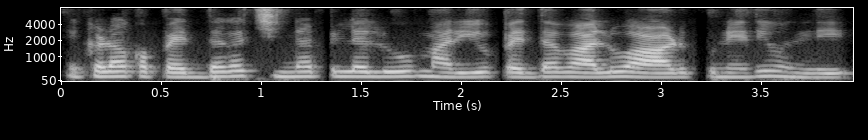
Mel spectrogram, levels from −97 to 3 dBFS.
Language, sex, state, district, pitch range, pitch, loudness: Telugu, female, Telangana, Hyderabad, 175-200 Hz, 190 Hz, -18 LUFS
